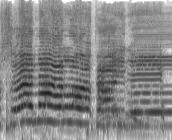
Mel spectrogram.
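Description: Women singing without accompaniment in high, loud voices, holding long notes that slide down at the ends of phrases. Near the end a second voice overlaps on a different pitch.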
